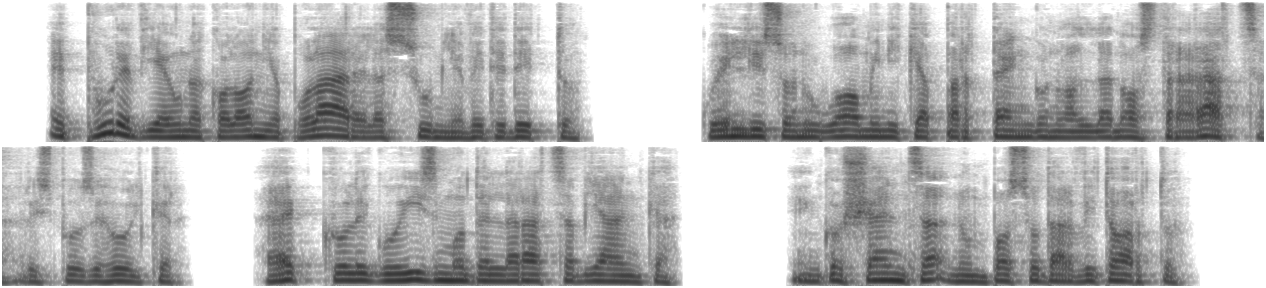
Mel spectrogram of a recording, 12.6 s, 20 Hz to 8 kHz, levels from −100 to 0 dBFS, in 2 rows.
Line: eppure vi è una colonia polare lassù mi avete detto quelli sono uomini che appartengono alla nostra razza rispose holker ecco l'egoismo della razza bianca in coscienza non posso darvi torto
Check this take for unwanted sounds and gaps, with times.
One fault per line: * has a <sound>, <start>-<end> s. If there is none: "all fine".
all fine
